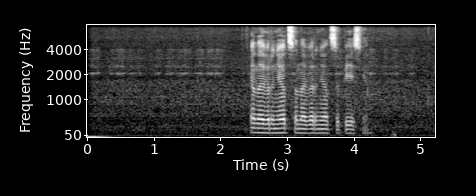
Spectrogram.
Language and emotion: Russian, neutral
